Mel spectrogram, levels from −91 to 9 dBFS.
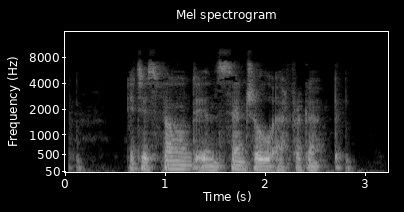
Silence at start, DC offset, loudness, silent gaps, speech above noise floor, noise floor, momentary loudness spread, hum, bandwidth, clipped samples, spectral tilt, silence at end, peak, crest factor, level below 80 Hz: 0.05 s; under 0.1%; -30 LUFS; none; 25 dB; -54 dBFS; 15 LU; none; 9.6 kHz; under 0.1%; -6 dB/octave; 0.4 s; -14 dBFS; 18 dB; -48 dBFS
